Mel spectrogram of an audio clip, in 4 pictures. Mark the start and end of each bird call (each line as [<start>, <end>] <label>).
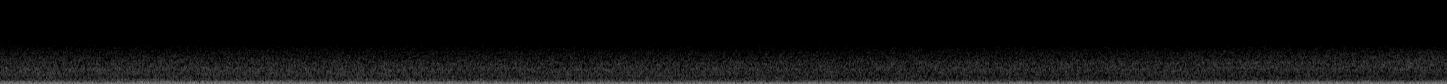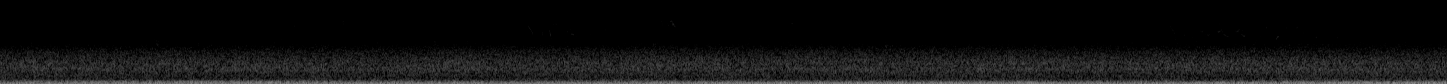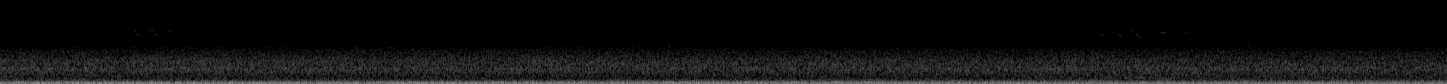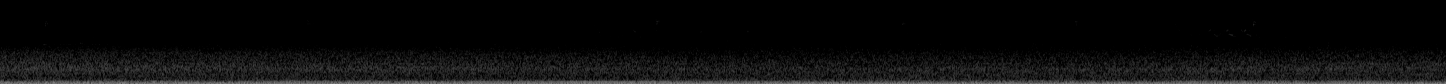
[19.55, 57.87] American Goldfinch (Spinus tristis)
[20.75, 21.45] American Robin (Turdus migratorius)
